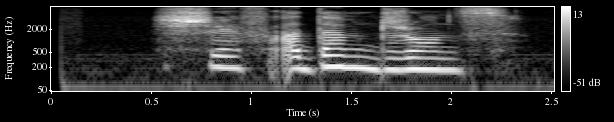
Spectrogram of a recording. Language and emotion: Russian, neutral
